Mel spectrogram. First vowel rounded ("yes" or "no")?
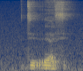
yes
